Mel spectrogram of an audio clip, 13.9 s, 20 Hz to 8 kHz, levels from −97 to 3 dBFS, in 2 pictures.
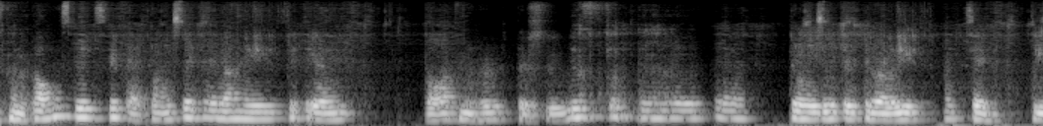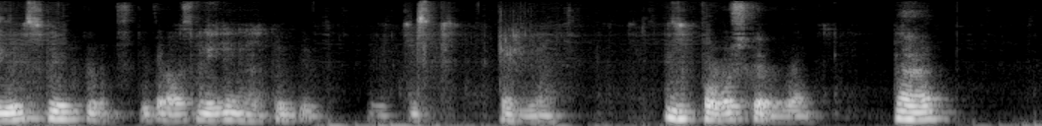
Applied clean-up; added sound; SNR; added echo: neural mask model DeepFilterNet 3.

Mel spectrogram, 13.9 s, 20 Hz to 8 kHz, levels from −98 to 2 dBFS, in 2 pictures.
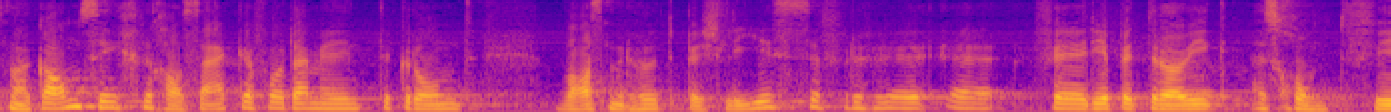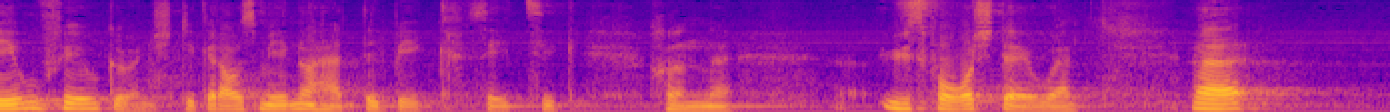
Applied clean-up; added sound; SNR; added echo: none; none; none; none.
